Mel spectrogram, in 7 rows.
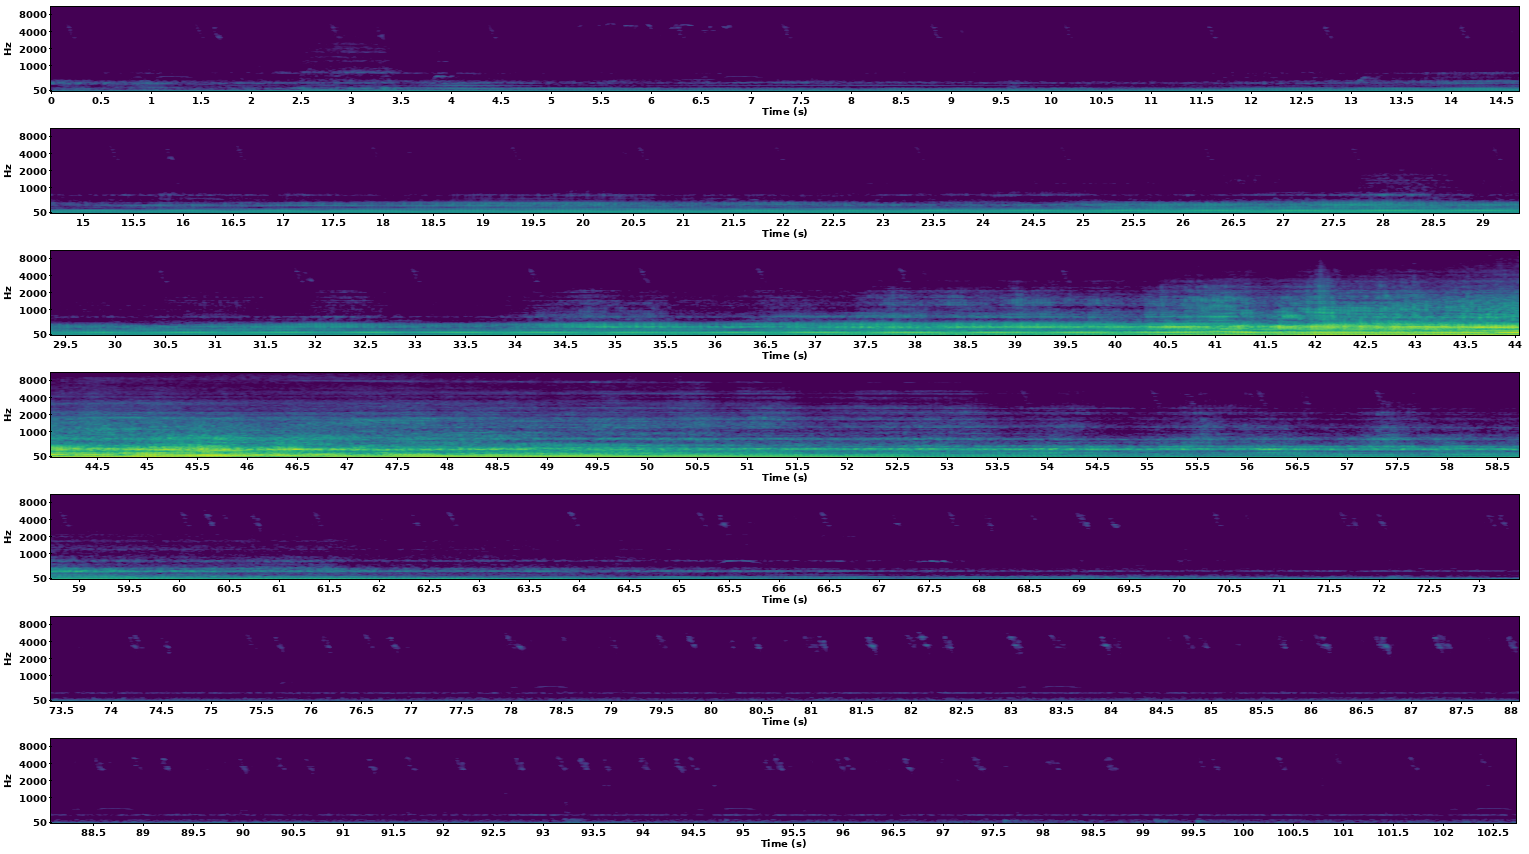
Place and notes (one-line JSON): {"title": "Chapel Fields, Helperthorpe, Malton, UK - helicopter fly past ...", "date": "2019-07-31 14:30:00", "description": "helicopter fly past ... lavalier mics in a mop bucket half filled with water ... bird calls ... house sparrow ... collared dove ...", "latitude": "54.12", "longitude": "-0.54", "altitude": "77", "timezone": "Europe/London"}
